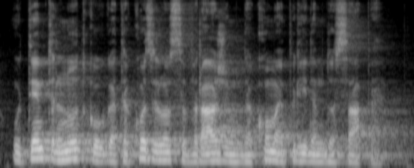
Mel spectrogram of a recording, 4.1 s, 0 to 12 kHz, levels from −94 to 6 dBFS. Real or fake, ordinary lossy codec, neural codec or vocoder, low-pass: real; none; none; none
